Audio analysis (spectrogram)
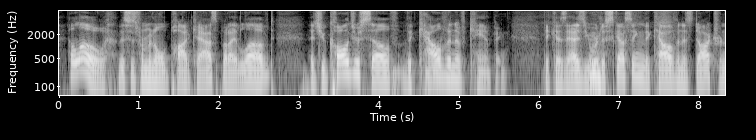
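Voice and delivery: ordinary talk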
